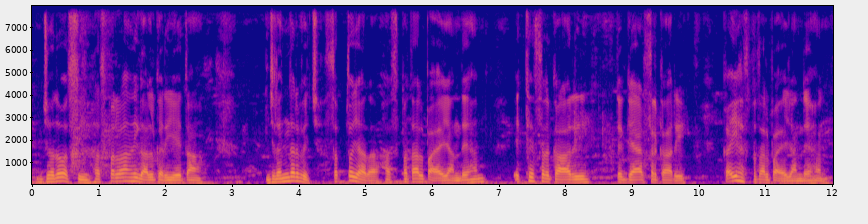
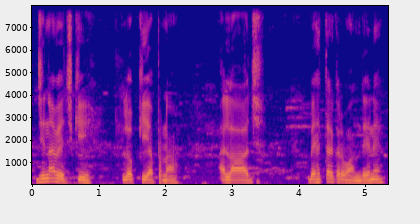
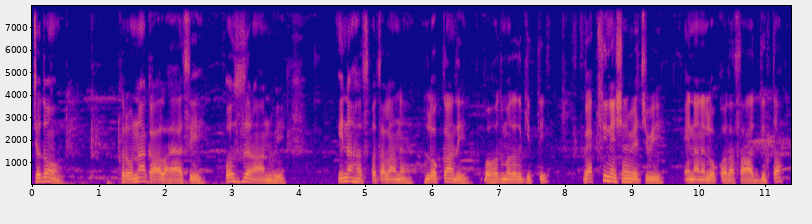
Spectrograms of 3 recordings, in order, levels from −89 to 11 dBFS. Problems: constant background noise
